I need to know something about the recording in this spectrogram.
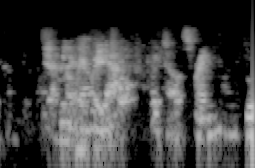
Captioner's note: people chatter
